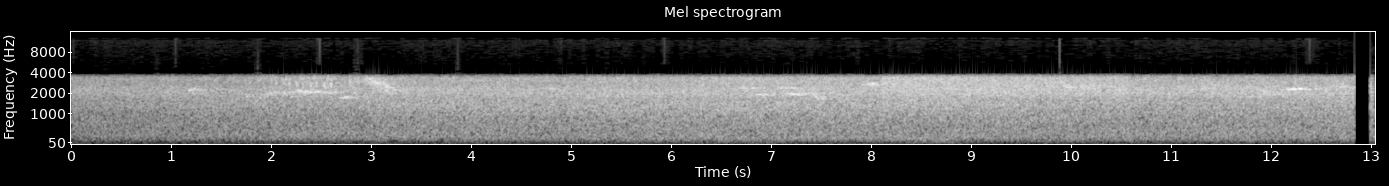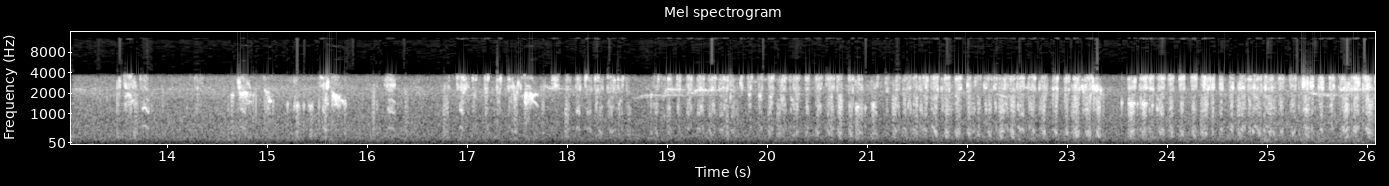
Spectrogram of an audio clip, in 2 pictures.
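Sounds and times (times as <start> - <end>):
songbirds chirping: 12.0 - 26.0
stork chicks chattering: 13.5 - 26.0.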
